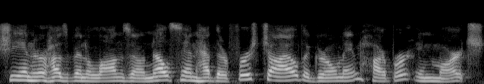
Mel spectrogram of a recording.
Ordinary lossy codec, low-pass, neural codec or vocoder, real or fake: Opus, 32 kbps; 7.2 kHz; codec, 24 kHz, 0.9 kbps, WavTokenizer, medium speech release version 1; fake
